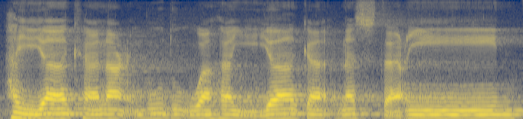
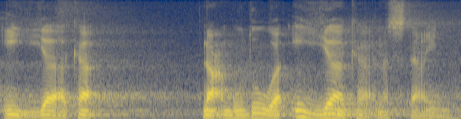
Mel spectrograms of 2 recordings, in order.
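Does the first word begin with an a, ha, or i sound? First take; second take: ha; i. First: The first word begins with a strong h sound. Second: The first word begins with an i vowel. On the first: "digantikan fathahnya hamzah dengan ha tebal" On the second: "dikasrahkan hamzahnya dan ditasydidkan ya-nya"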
